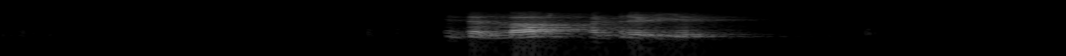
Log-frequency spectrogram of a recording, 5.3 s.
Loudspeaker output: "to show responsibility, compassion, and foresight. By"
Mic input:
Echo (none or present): none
